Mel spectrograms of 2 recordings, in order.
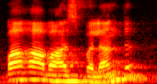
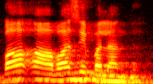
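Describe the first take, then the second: First: There is no linking vowel after aavaaz. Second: A linking e vowel follows aavaaz. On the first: The speaker calls it wrong. "कहा बा आवाज़ बुलंद नहीं" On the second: The speaker calls it right. "बा आवाज़े बुलंद यानी बुलंद आवाज़ के साथ"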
